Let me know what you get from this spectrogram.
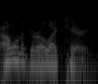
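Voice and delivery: ordinary delivery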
